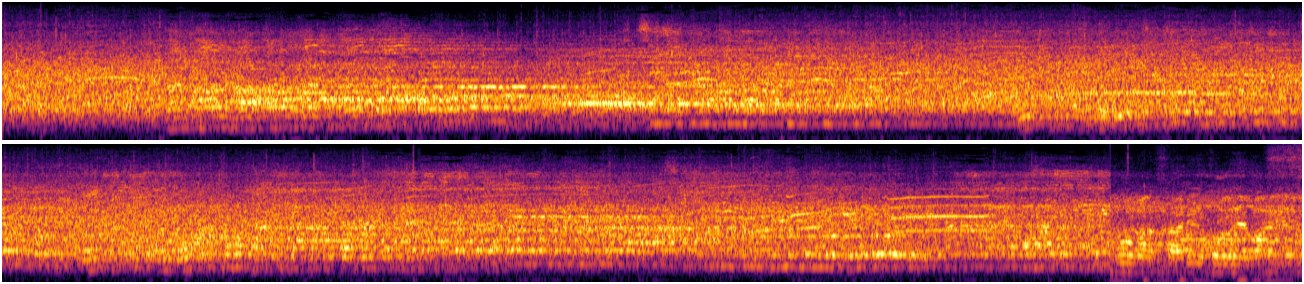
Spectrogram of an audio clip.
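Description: A large stadium crowd cheers and shouts loudly.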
